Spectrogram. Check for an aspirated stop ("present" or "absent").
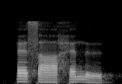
absent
